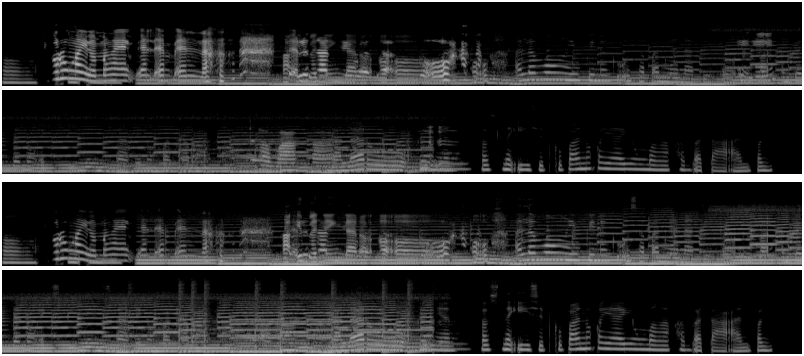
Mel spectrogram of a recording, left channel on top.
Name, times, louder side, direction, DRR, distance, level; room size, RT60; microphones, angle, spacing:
voice 1, 0.0-0.4 0.7-1.2 2.8-10.8 11.1-15.7, right 3 dB, 50° right, 0.7 m, -37 dB
voice 2, 0.5-3.9 4.2-4.7 7.4-7.8 10.5-11.3 12.2-12.7, left 8 dB, 80° left, 0.4 m, -32 dB
sound 1, 1.3-12.3, right 7 dB, 80° right, 0.3 m, -32 dB
sound 2, 7.0-12.5, right 6 dB, 25° right, 2.1 m, -56 dB
open air
head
